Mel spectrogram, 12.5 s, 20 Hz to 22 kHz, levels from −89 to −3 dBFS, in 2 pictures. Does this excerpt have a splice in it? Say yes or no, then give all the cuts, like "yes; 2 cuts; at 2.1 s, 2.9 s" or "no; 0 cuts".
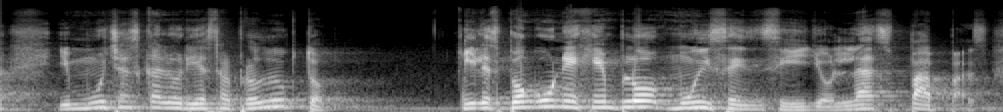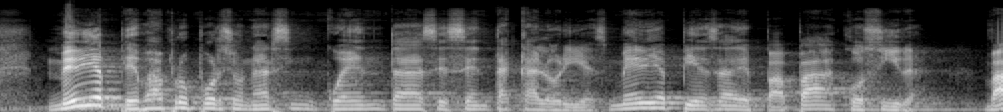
yes; 1 cut; at 7.0 s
